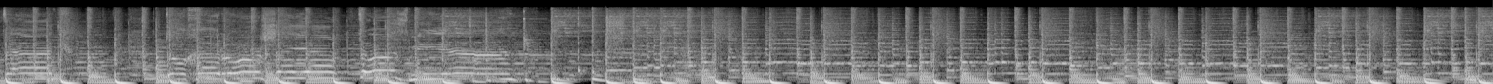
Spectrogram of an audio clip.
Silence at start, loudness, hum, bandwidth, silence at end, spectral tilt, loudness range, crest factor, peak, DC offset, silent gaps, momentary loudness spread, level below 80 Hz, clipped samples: 0 s; -14 LUFS; none; 16 kHz; 0 s; -4 dB/octave; 2 LU; 10 dB; -2 dBFS; under 0.1%; none; 4 LU; -18 dBFS; under 0.1%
